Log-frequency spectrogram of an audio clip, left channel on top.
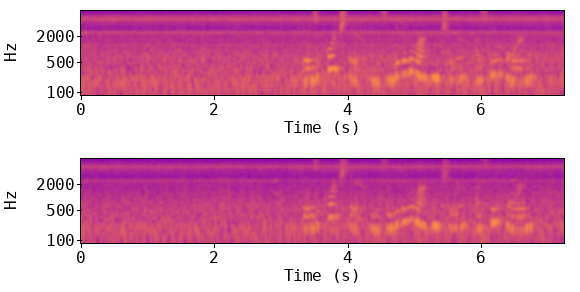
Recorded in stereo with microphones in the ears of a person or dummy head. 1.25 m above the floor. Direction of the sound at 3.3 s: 30° left (ahead or behind).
